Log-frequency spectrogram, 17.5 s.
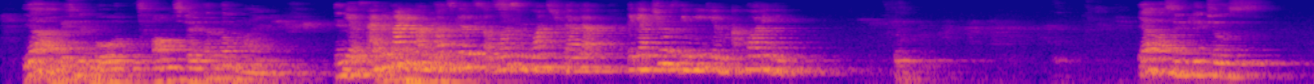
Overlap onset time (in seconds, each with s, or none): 4.5 s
